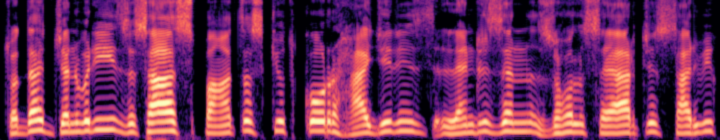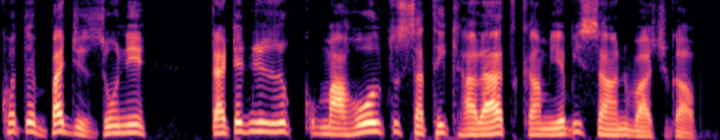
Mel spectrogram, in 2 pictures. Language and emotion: Kashmiri, neutral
